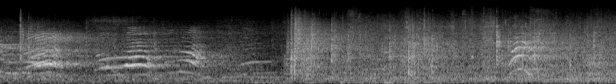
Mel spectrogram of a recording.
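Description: Young players' high-pitched voices calling out across an ice rink. About three seconds in, a sudden scraping hiss of skate blades on the ice sets in, with sharp clacks of sticks and puck, and another short shout comes near the end.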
